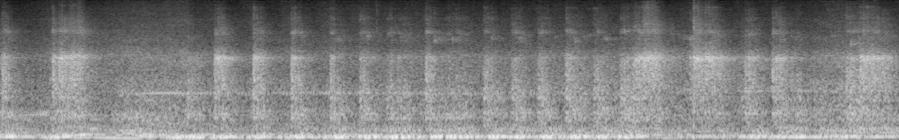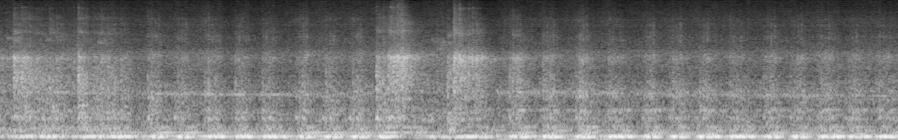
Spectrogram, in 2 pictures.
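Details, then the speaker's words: Diesel in a DervBus project, idling; timing light shows stable timing with marks in line, ECU in sync with engine; even regular clatter over smooth low rumble, no misses — normal idle. "the timing is stable so that is a good sign it means everything's working as I expected it to and the e you is in sync with the engine"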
